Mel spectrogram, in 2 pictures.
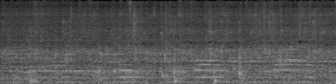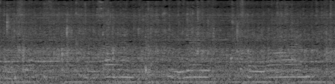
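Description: Electric hand mixer running steadily with its beaters in a plastic mixing bowl.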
